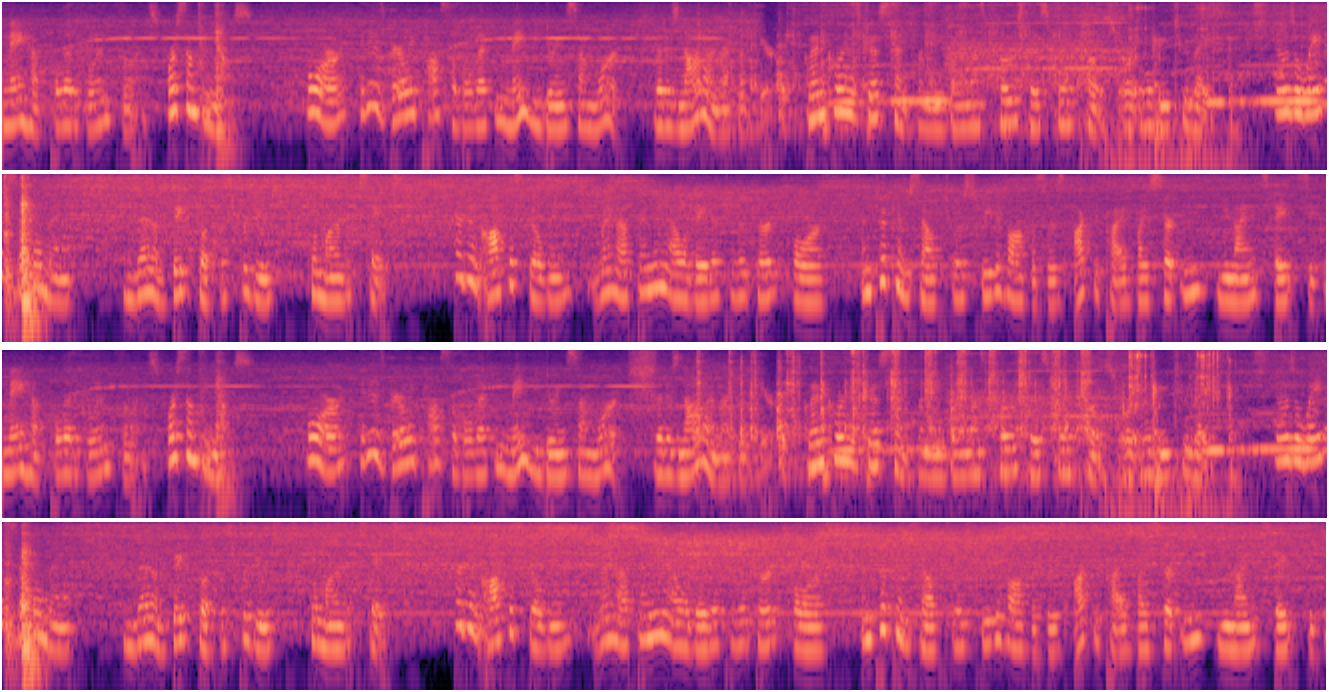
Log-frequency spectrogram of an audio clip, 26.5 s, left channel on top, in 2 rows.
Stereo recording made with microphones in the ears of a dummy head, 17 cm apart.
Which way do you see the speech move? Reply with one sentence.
In this clip you hear the speech stay put.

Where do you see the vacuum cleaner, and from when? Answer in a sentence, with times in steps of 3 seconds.
You can hear the vacuum cleaner on the left from 0 s, in the centre from 15 s and on the right from 18 s.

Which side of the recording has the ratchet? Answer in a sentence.
In this clip you hear the ratchet on the right.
